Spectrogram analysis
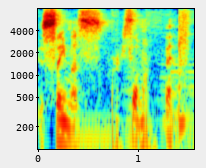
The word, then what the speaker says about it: Seamus: I mean you have trouble with the word Seamus what damn it no you keep you guys could go on like Sheamus it's cuz it's spelled seasons yep Sean s EAN it's all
